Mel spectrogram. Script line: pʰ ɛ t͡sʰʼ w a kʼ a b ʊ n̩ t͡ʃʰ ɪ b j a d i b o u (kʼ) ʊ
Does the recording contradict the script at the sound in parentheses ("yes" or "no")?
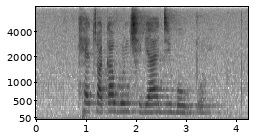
yes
